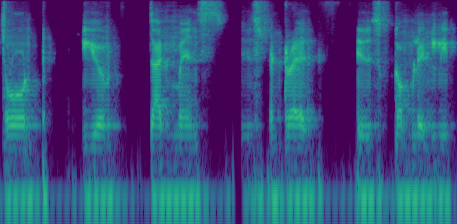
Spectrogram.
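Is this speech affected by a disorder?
Yes: laryngectomy for vocal cord cancer, stage 4 vocal cord cancer; speaks with electrolarynx; tracheostomy.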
